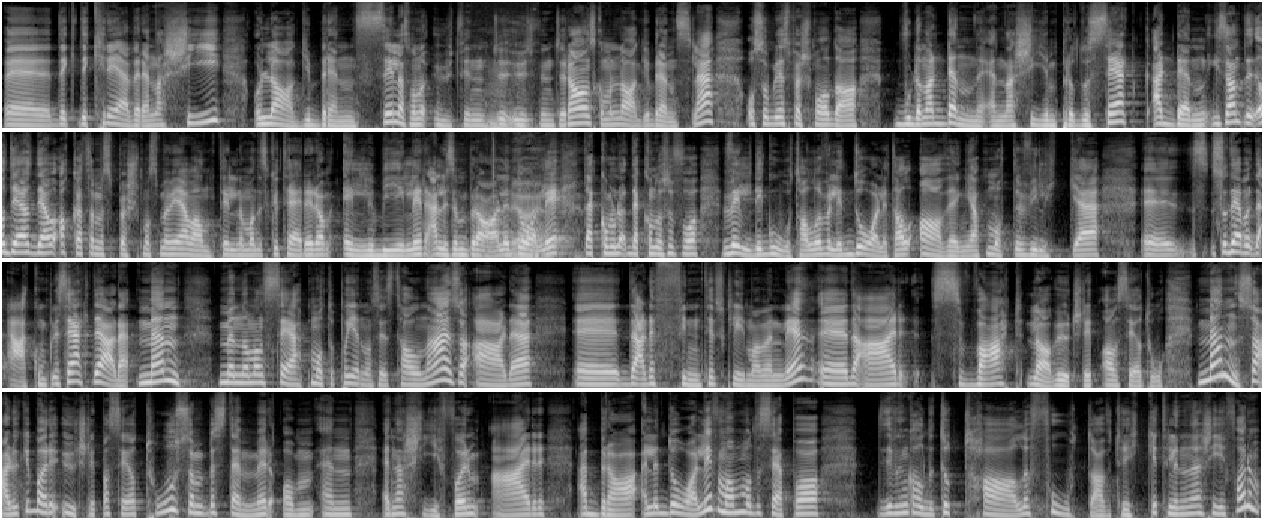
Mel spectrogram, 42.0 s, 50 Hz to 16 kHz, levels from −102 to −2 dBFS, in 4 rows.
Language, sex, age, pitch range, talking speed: English, female, 30-49, 155-210 Hz, 210 wpm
